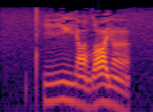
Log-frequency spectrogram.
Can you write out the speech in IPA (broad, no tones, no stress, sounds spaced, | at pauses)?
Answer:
tʰ iː j ɛ̃ dˤ ɛ j œ̃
